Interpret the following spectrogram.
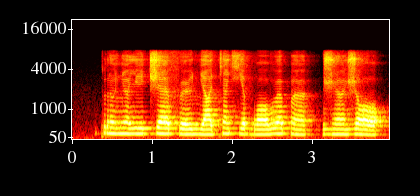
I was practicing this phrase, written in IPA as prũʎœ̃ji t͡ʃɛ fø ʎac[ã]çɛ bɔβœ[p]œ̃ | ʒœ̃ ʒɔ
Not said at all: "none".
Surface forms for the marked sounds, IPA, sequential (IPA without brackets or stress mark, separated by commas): ã, p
